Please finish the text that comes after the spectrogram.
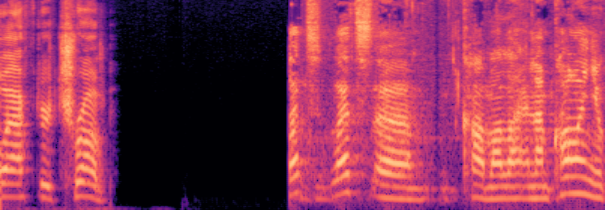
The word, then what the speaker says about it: Kamala: up to go after Trump let's let's um Kamala and I'm calling you Kamala because for all of those who are mispronouncing it I want you all to know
